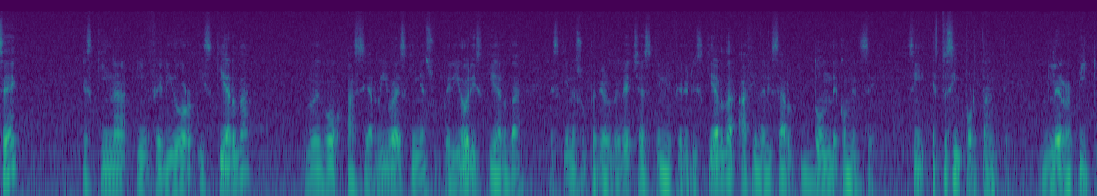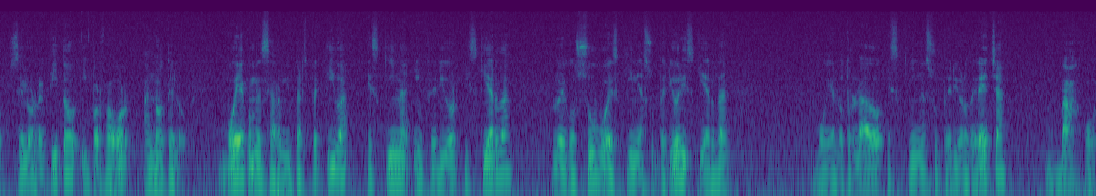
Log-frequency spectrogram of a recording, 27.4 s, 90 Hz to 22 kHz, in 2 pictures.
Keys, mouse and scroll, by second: 12.1 click, 14.7 click.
